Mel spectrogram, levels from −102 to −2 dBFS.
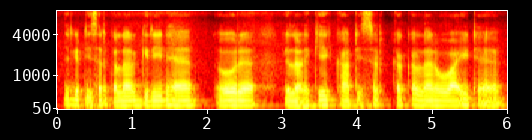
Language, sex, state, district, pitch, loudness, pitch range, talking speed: Hindi, male, Jharkhand, Deoghar, 105 Hz, -18 LUFS, 100-105 Hz, 130 wpm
